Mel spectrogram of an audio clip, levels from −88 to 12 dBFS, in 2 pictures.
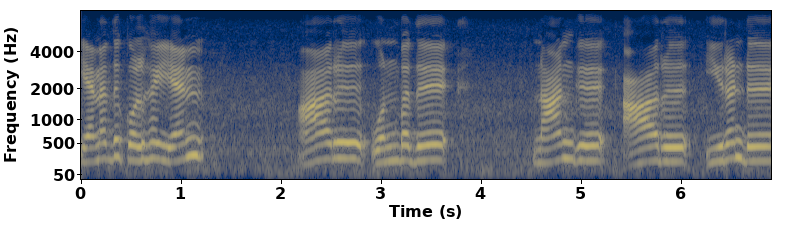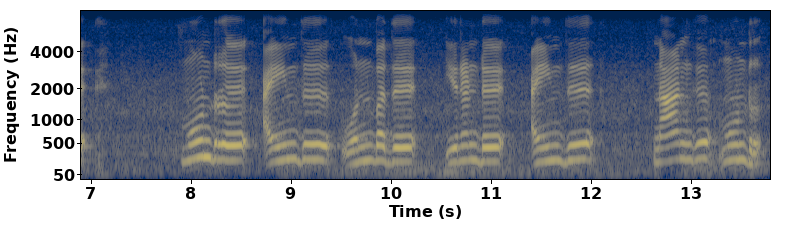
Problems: constant background noise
